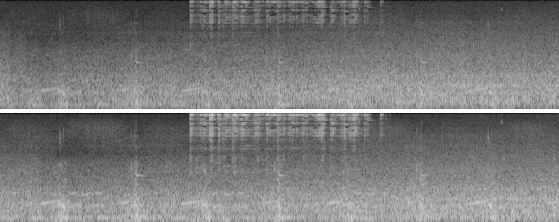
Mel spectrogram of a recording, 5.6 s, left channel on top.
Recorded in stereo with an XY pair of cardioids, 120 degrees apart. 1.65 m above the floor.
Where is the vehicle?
35° right; by 5.6 s 25° right.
